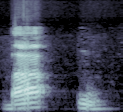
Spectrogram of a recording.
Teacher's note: Meus lábios eles se fecham na pronúncia do U de céu, céu. Já em baú, o U ele é pronunciado, ele ganha força.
